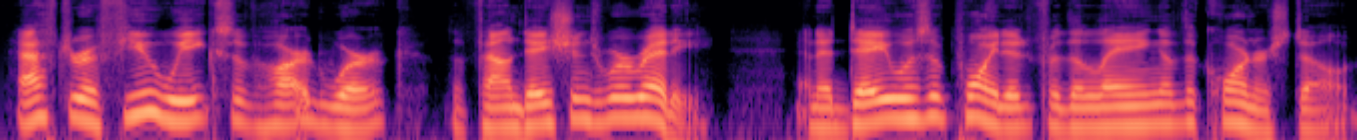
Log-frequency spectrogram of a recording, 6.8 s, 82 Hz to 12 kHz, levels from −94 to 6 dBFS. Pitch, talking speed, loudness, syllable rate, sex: 155 Hz, 205 wpm, -19 LUFS, 5.3 syllables/s, male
